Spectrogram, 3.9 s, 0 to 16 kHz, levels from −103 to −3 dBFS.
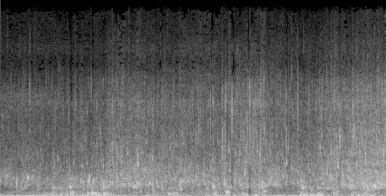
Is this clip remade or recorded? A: recorded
